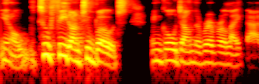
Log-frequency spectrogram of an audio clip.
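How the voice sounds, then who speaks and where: A woman's medium-pitched voice with a dark, mellow tone and lively intonation. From Venezuela. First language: Spanish. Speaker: chef and TV host. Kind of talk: casual interview. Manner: halting, many repetitions.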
